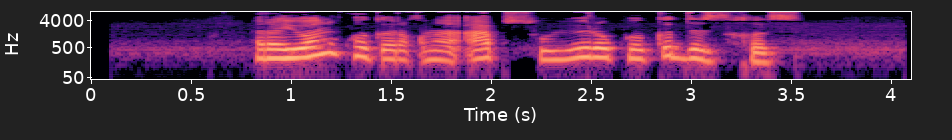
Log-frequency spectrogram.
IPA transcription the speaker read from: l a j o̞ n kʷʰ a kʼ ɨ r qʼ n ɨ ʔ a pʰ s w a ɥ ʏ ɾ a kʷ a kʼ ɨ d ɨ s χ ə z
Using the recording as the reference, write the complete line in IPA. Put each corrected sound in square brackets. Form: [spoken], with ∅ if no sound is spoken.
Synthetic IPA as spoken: [r] a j o̞ n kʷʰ a kʼ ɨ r qʼ n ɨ ʔ a pʰ s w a ɥ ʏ ɾ a kʷ a kʼ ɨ d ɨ [z] χ ə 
